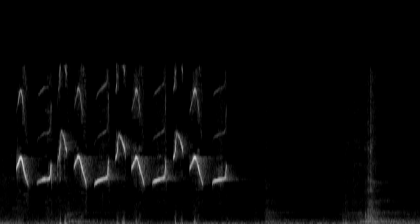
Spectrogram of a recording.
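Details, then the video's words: A lively cinereous tit phrase: about ten rapid, high whistled notes, each dipping and rising, packed into two seconds, then quiet with a faint low hum and a single tap. "Gelatik Batu Asli Gacor"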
